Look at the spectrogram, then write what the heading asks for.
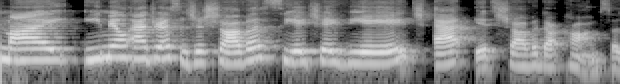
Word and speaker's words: Chava: at underscore its underscore Chava, Chavah. And It's Chava, not Chava. yes, You that is the Jewish pronunciation, but I am not Jewish.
